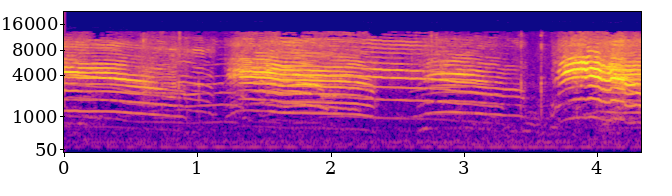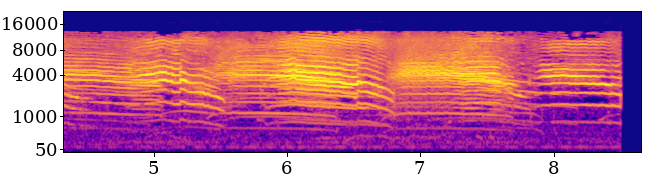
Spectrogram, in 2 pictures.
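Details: Cats meowing loudly: many high, arched meows overlap and follow one another about once a second, growing louder midway, over a faint steady low hum.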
